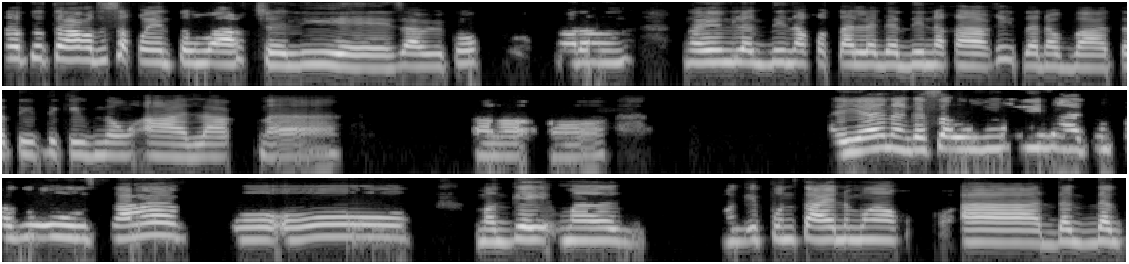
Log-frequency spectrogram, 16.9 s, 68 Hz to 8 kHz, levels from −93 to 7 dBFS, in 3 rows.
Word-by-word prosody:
Natutuwa 320 -2 +5
ako - - +6
dun - - -8
sa - - -34
kwento 260 -2 -1
mo 255 - -1
actually, 230 -2 +2
eh, 200 -1 0
sabi 215 -1 0
ko, 255 +1 -3 0.4
parang 255 +1 0 0.3
ngayon 260 +1 +3
lang 255 -3 0
din 260 -1 -3
ako 250 +1 -4
talaga 235 -1 0
din 235 +1 -2
nakakakita 225 +3 0
ng 210 -2 -4
bata 200 0 -2
titikim 215 -1 -6
nung 200 0 -5
alak 190 0 -3
na - - -7 0.7
oo. 190 -1 -6 1.2
Ayan, 275 +6 +6
hanggang 280 -1 +3
sa 300 - +4
muli 295 +2 -1
nating 280 -1 -2
pag-uusap, 280 +2 +2 0.3
oo. 275 +3 0 0.3
Magay 225 +3 +2
mag 235 -2 +1 0.5
mag-ipon 240 +3 -5
tayo 245 -1 +6
ng 250 - -2
mga 245 -1 +2 0.4
ah, 210 -1 +4
dagdag 215 +1 -2
245 Hz, 140 wpm, -20 LUFS, 215-275 Hz, 1.2 s, ako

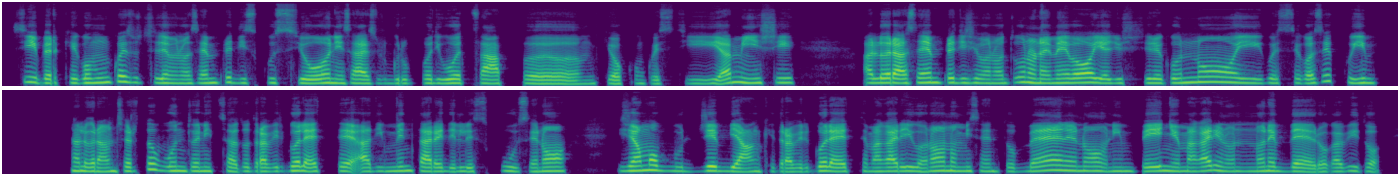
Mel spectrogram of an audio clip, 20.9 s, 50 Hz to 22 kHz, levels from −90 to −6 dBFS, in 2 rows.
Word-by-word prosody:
Sì, 235 -2 +2
perché 195 0 -1
comunque 225 +5 +1
succedevano 200 -5 -3
sempre 205 +4 -3
discussioni, 195 -1 -1
sai, 185 -1 +2
sul 180 0 -16
gruppo 185 +1 -6
di 185 - -5
WhatsApp, 185 -1 0 0.6
che 175 - -5
ho 165 - 0
con 180 - -13
questi 170 +1 -5
amici, 215 0 0 0.6
allora 205 -1 +6
sempre 215 +1 +3
dicevano: 195 -2 -3
"Tu 230 +4 -4
non 215 - +2
hai 195 - +5
mai 200 +1 +3
voglia 210 -2 +5
di 185 - -6
uscire 195 +1 -3
con 205 +3 -2
noi," 230 -5 +1
queste 195 0 -8
cose 195 +10 -2
qui. 200 0 -2 0.8
Allora 185 -3 +2
a - - 0
un 185 - -2
certo 195 +9 -1
punto 200 -1 -2
ho - - +1
iniziato 190 -1 -3
tra 180 -1 +1
virgolette 190 0 +1
ad 180 +1 0
"inventare 190 -1 +1
delle 175 0 -4
scuse", 185 -1 -7
no, 195 +2 +1 0.3
diciamo 210 +4 +4
"bugie 195 0 +1
bianche" 175 -1 0
tra 165 -2 0
virgolette, 180 +1 +1
magari 185 +1 +2
dico: 185 -3 -1
"No, 200 +3 +1
non 205 -2 -1
mi 195 - -3
sento 180 -1 -9
bene, 215 +5 +4
no, 205 0 -1
ho 200 - -1
un 185 - -7
impegno" 190 +2 +2
e - - +1
magari 190 +4 +3
no 185 -3 -3
non 185 +2 -2
è 195 -2 +1
vero, 170 -2 +1
capito? 180 -1 -6
190 Hz, 195 wpm, -23 LUFS, 185-205 Hz, 0.8 s, allora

